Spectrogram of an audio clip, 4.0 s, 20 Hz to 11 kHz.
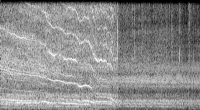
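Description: An 18 V cordless drill driver running flat out against a torque-test brake: its motor whine falls steadily in pitch as the load builds, drops faster and breaks off about two seconds in as the drill stalls at its peak torque, leaving a quieter steady noise. The drill is struggling under the load.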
